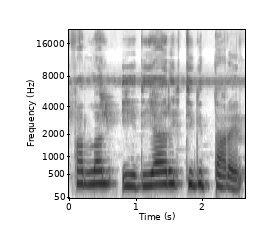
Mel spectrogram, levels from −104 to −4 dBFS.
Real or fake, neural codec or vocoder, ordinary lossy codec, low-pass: real; none; none; none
